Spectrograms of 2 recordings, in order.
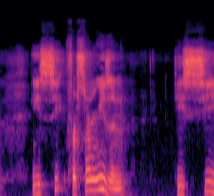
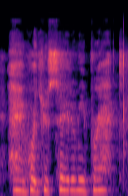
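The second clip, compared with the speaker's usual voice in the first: high-pitched retold outburst; mock scream; 9 semitones higher, faster than usual. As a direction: fire it back in a much higher voice, not truly screaming. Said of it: "Revali just screaming".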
